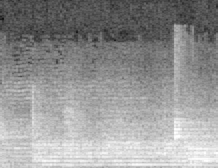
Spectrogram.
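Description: Tenor saxophone, bowed cello, electric guitar and electronics holding long, overlapping sustained notes that form a dense, horn-like chord; new notes enter about a third of a second in and the pitches shift near the end.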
